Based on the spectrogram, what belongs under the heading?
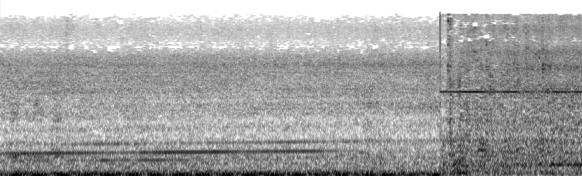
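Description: Ride inside a moving electric train carriage: a steady low rumble of the wheels on the track, with a motor whine slowly rising in pitch. About four seconds in, the sound changes abruptly to a lighter rushing with a faint high tone.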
